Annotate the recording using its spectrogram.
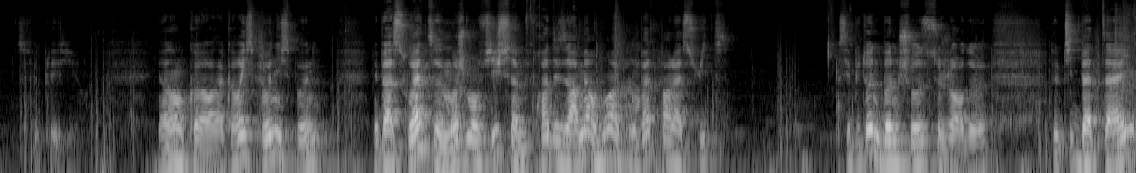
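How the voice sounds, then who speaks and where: Over music in the background and audible room echo, a man speaks at a fairly quick pace with a fairly high pitch and ordinary pitch variation. His loudness swings widely, and he leaves long, frequent pauses. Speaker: gaming youtuber. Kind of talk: let's play commentary. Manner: casual, hesitant with fillers.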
